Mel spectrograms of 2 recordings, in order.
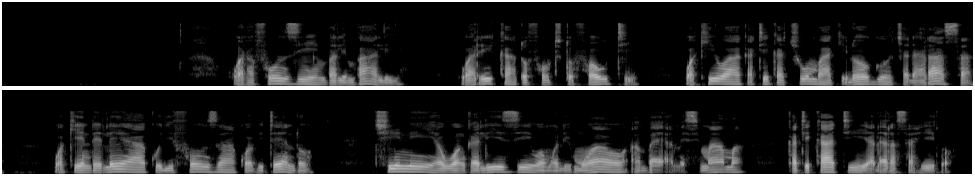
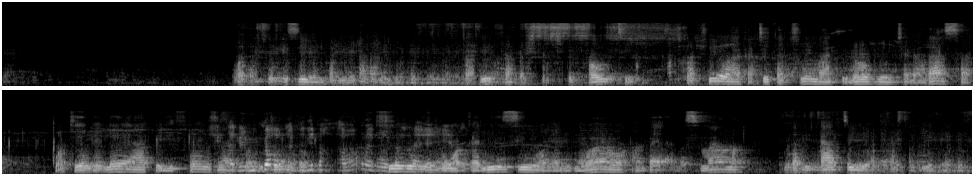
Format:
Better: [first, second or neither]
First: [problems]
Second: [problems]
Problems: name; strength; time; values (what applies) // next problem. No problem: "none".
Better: first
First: none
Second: noise reduction (neural separator model SepFormer DNS4)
